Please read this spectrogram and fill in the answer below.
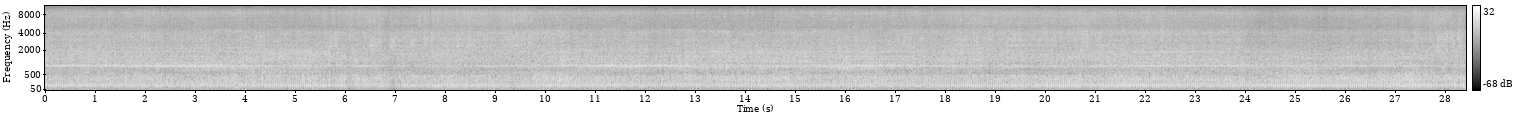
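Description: Gravely Commercial 12 walk-behind tractor running steadily under load, its 30-inch brush hog cutting into a dense pricker bush without the engine bogging down.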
